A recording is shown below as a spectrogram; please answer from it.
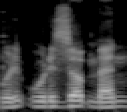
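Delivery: put-on French accent. Retelling a greeting from someone met for a photo, imitating a French accent. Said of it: "the French accent is is crazy".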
